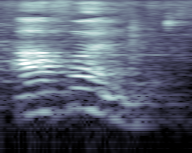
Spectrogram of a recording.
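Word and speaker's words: often: प्रयोग इसका भाषा में क्या प्रयोग करते हैं ऑफन क्या प्रयोग करते हैं यदि हम ऑफेन का यूज़ प्रोनाउंसिएशन करें उच्चारण यदि हम बोले तो तुम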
